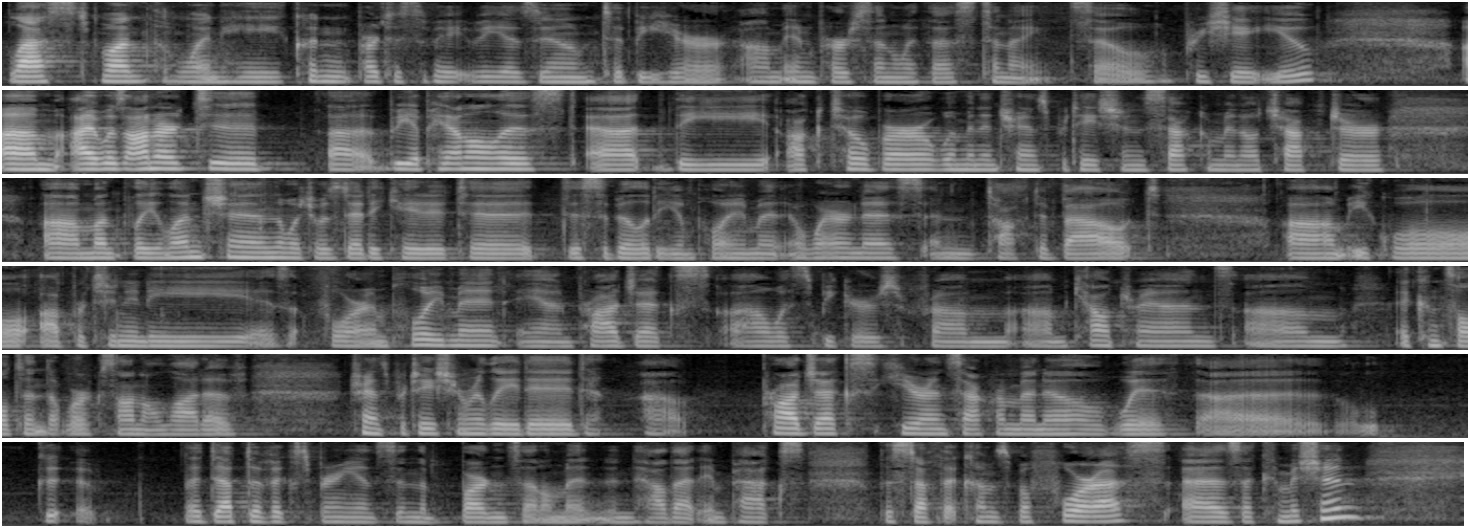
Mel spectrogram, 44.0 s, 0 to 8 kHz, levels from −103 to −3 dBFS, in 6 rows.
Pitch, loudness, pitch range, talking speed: 170 Hz, -37 LUFS, 160-180 Hz, 135 wpm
